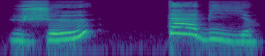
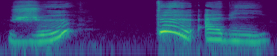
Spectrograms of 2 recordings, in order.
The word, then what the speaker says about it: je t'habille: I dress you. Je t'habille. Je t'habille. Instead of je te habille, which is incorrect, false in French. Je t'habille.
